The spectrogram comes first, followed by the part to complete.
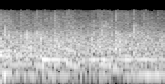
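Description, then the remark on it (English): Wedding guests clap for the bride after she says "I do" during the vows, a steady, dense patter of applause that holds evenly throughout, with a faint sustained hum underneath and no talking. “Clap your hands for her as well.”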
